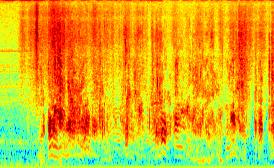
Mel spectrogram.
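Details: Rottweiler and German Shepherd fighting: harsh, rough barking bursts and snarls come in uneven clusters, loudest near the start and again around midway, with people talking in Czech in the background.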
